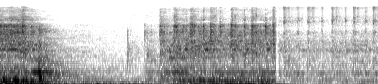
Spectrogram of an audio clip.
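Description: A Daisen sewing machine stitches cloth with a steady, fast mechanical whir and rattle, running continuously and close, briefly changing pace partway through before carrying on, with no voices.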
